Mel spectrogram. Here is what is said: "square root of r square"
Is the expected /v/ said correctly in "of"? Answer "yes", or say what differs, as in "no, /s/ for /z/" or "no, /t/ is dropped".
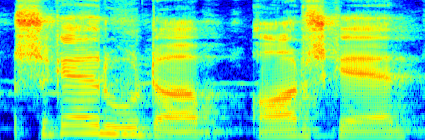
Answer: no, /p/ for /v/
